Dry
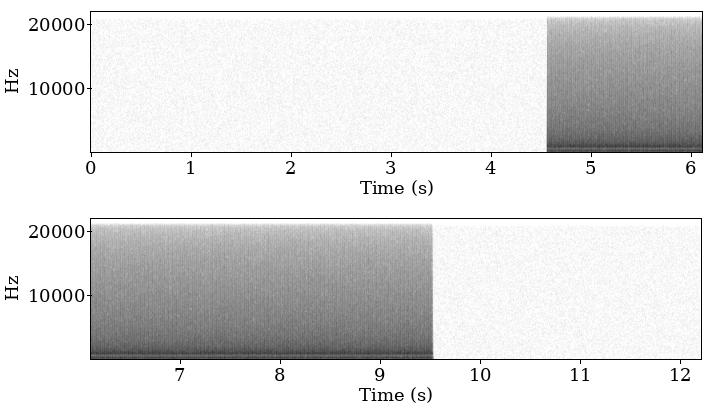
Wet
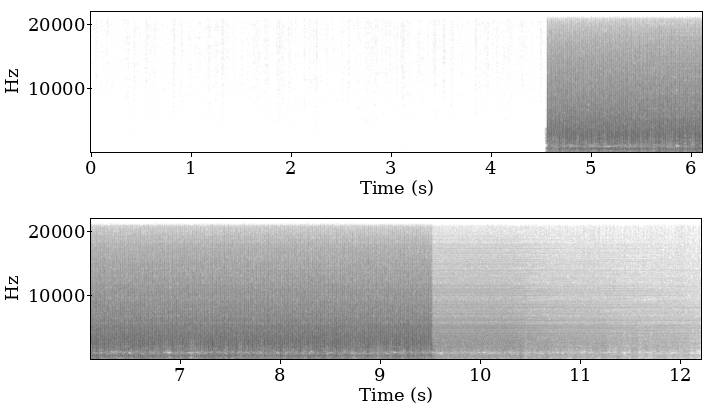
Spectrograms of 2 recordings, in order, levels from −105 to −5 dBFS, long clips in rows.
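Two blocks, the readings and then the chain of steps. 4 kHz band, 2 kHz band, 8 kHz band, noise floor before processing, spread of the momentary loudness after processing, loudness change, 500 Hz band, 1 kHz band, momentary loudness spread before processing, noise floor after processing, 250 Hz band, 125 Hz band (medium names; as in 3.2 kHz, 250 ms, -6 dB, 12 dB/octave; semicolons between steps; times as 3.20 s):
-3.5 dB, -10.5 dB, -3.5 dB, -82 dBFS, 17 LU, -10.5 dB, -12.0 dB, -24.5 dB, 2 LU, under -85 dBFS, -24.5 dB, -23.5 dB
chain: crackle 550 per s -54 dBFS; echo that smears into a reverb 1007 ms, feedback 52%, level -14 dB; spectral gate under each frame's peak -15 dB weak; trim -3.5 dB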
